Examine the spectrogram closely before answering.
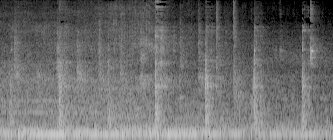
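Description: A motorcycle engine rumbles as it passes by below.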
